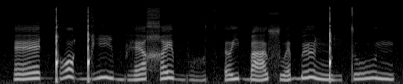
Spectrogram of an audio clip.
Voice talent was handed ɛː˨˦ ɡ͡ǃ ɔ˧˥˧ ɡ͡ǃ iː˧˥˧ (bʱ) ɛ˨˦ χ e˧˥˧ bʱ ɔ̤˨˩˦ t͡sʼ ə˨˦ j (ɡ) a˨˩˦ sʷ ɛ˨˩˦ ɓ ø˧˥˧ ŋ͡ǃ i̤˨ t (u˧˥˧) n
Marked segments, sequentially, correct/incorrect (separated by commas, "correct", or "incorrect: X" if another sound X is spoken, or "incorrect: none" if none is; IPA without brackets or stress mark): correct, incorrect: ɓ, correct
